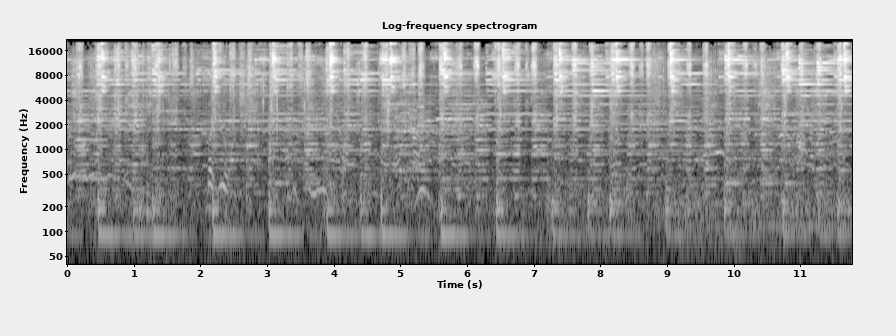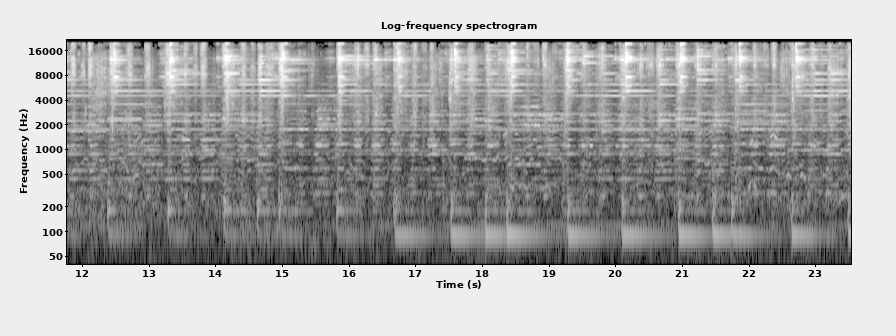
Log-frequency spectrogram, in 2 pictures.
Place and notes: folk singers, agricultural initiative gives bags full of apples to people
Oporto, Portugal, 16 October, ~14:00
